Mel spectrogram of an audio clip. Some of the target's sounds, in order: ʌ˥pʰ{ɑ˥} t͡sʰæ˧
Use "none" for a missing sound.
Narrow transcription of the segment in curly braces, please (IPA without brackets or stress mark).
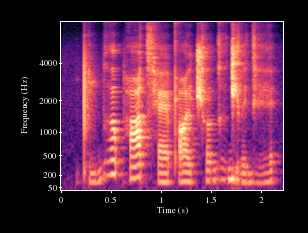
ɑ˧˥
